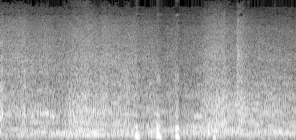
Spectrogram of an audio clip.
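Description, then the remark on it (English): A Corvette engine idles with a deep, steady rumble, broken midway by a few quick, punchy throttle blips before settling back down. No one speaks. “I've never owned a Vette. They are so cool.”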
